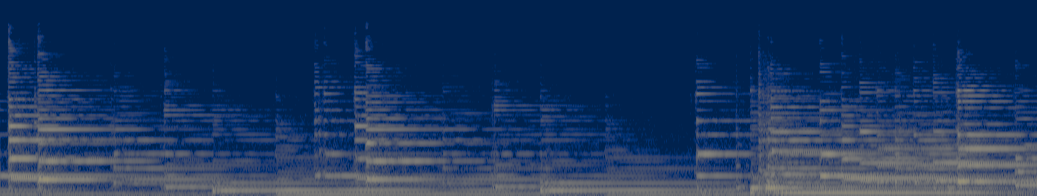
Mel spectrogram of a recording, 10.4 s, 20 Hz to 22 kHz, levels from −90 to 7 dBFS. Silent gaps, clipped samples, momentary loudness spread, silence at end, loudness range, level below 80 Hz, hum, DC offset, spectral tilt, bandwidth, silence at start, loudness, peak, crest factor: none; under 0.1%; 13 LU; 0 s; 7 LU; -54 dBFS; none; under 0.1%; -7 dB/octave; 13 kHz; 0 s; -41 LUFS; -24 dBFS; 18 dB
